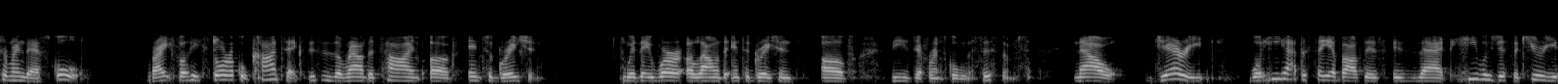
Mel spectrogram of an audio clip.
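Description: It's a speech clip coded through the iLBC codec, with the band held to roughly 250 Hz to 3.7 kHz and plainly audible rough, synthetic coding, which fits the 13.33 kbps mode with 30 ms frames. There are also two lost iLBC frames, at 1.49–1.53 s and at 12.56–12.61 s just before "he had to say". In each, about 30 ms is patched with a repeated pitch cycle plus noise, and it recovers right away.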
